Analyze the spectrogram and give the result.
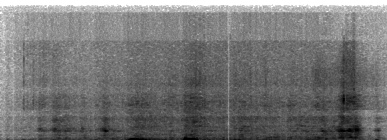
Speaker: You hear the snoring in the background. That's my old lady dog.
